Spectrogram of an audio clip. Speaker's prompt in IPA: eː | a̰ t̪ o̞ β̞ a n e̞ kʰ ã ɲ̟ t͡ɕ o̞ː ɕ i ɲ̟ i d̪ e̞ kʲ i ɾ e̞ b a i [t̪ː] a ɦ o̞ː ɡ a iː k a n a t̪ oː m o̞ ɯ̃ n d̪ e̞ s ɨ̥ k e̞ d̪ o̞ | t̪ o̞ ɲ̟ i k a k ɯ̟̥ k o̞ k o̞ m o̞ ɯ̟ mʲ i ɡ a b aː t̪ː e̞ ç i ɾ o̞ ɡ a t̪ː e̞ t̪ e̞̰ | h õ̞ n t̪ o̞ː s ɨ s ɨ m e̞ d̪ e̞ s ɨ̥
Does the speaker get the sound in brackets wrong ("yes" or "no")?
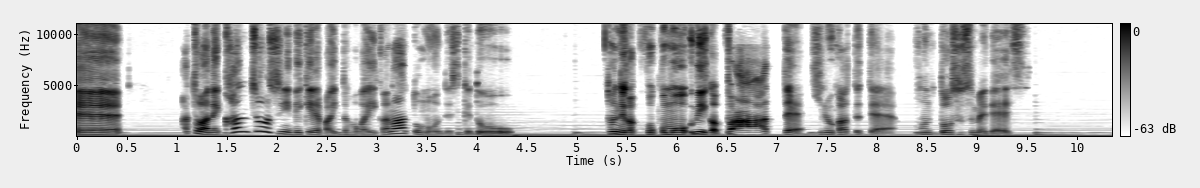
no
